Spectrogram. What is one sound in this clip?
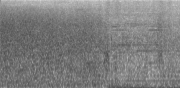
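A huge explosion booms.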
